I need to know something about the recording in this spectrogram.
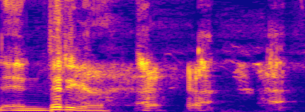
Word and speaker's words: NVIDIA: Could you please pronounce these stocks correctly? It's Tesla and NVIDIA.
